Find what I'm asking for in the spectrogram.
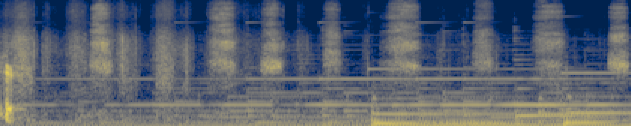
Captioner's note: pen scribbling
